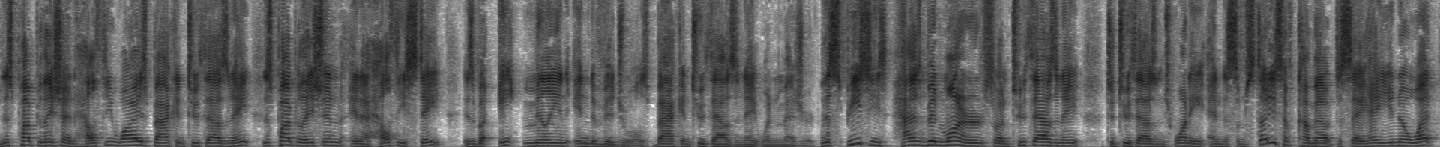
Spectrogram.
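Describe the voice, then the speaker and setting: Congested man hosting a podcast. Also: fairly high pitch. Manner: energetic, conversational, with frequent fillers and restarts. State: congested from a cold. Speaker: podcast host. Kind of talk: solo podcast talk.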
